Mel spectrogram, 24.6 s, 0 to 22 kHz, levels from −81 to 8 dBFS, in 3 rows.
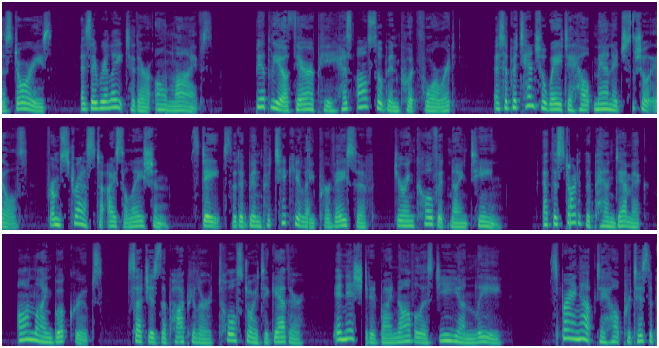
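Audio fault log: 2.03–2.07 s, 7.85–7.90 s, 11.99–12.04 s, 15.26–15.30 s and 20.88–20.94 s: damaged data in a compressed stream. The speech breaks five times into a short chirp, squawk, click or short hole, each about 40 to 60 ms long. Some bytes in the compressed stream were lost or overwritten at these points. The decoder misreads those frames and loses sync. It then hunts for the next valid frame header, and that brief garbled output is the blip.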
